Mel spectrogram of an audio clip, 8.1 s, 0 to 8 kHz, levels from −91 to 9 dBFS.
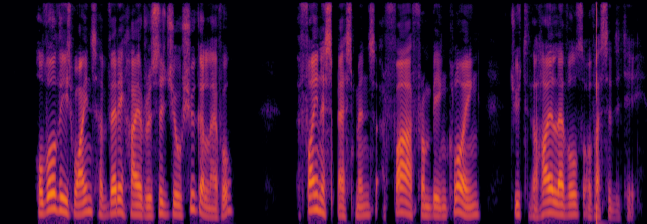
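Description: File header played as audio at 7.45 s, just after "cloying due to high": a separate piece of the recording was joined on without its header bytes being stripped, so that short block of file data plays as samples and produces a sharp, loud click.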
